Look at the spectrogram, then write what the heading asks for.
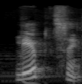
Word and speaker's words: хлебцы: Хлебцы, кстати, правильно говорить именно хлебцы, а не хлебцы, ударение ставится на первый слог.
